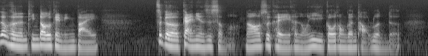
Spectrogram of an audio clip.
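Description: This is a man talking. He has an unremarkable speaking voice. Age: 30s. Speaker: podcast host. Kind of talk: casual chat.

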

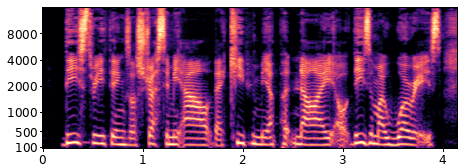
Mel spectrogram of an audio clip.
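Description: This is a woman with an ordinary speaking voice. Her pitch is medium and it varies in an ordinary way. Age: 30s. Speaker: fitness coach and author. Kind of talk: casual chat.

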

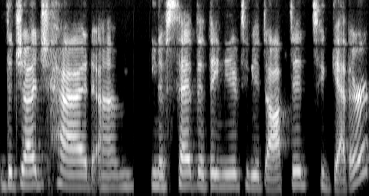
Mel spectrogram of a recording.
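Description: Against a quiet background, a woman with a normal speaking voice talks at medium pitch and a moderate pace. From Florida. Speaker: business coach. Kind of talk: interview.

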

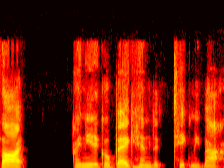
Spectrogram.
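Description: Against a quiet background, a woman's voice sounds dry and close, with no echo. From United States, Mexican-American family. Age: 40s. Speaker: life coach. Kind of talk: interview testimony.

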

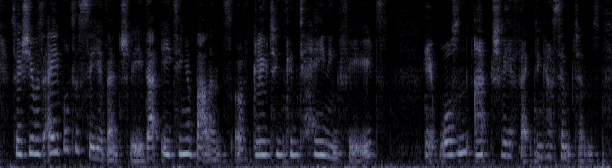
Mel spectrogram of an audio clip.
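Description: A woman speaks with a British accent and a high pitch. Her intonation is lively and her pace moderate. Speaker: nutritionist podcast host. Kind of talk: solo podcast monologue.

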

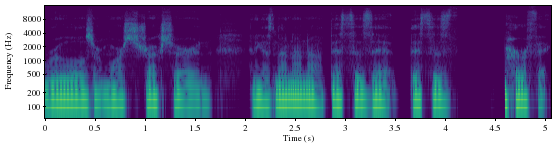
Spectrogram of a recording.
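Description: Calm and at a fairly slow pace, a man speaks with a dark, mellow tone in a very clean recording with a silent background and a dry, close sound with no echo. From Canada. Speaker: addiction treatment center co-founder in recovery. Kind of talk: casual chat. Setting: at home. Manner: polite, proper.

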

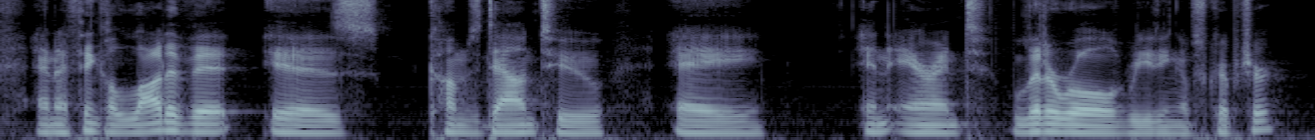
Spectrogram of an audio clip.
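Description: A man speaks with a plain, everyday voice at a fairly low pitch and moderate pace. His intonation is fairly even, and the recording is very clean with a silent background. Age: 30s. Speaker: podcast co-host, former pastor. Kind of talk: casual chat.

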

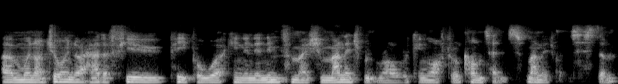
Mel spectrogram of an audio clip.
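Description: A man with a London accent speaks very fast, his fairly low voice somewhat breathy and his intonation fairly even. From England (Northwest London). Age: 40s. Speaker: chief data officer. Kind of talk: interview.

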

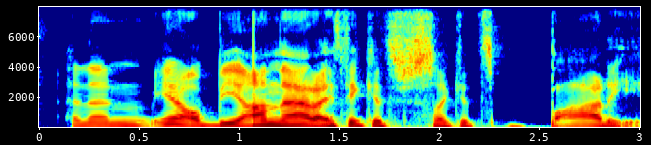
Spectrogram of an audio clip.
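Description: Recorded very cleanly against a silent background, a man with a normal speaking voice and a fairly high pitch talks at a moderate pace. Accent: American. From US Midwest (Minnesota). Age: 50s. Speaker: business coach and entrepreneur. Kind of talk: casual interview.

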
